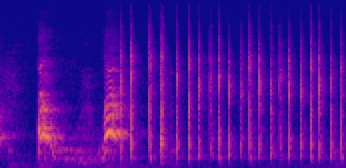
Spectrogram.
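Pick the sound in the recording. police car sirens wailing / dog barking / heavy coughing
dog barking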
